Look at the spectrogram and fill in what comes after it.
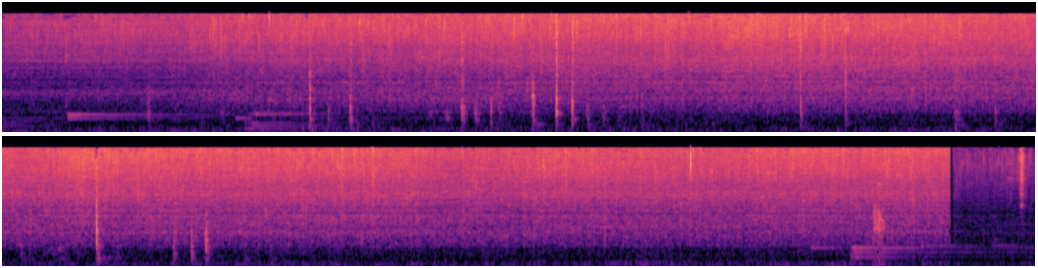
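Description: Chopped tomatoes and onions sizzling in a nonstick frying pan, a steady hiss that cuts off sharply near the end. A wooden spoon knocks and clicks against the pan as they are stirred, mostly in the first half. Soft background music notes sound near the start and again near the end.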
